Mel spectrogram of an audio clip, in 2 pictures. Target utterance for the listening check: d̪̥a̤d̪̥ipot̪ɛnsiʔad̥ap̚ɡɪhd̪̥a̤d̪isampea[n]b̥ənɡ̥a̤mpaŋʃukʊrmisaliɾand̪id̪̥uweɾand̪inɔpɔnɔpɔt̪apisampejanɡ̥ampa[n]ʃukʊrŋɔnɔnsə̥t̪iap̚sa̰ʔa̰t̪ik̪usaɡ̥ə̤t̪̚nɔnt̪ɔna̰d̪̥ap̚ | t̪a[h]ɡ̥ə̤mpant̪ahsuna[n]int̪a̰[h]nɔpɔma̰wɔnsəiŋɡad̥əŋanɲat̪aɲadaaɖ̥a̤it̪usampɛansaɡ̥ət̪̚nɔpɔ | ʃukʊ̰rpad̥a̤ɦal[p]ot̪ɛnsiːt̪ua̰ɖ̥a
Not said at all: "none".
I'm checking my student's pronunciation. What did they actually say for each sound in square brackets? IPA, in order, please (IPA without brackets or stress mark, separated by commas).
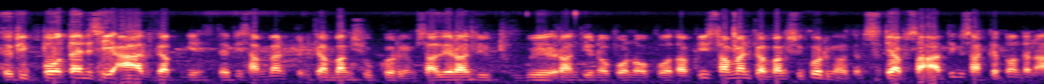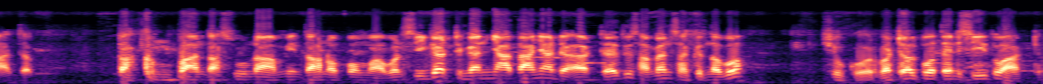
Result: n, ŋ, h, m, h, p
